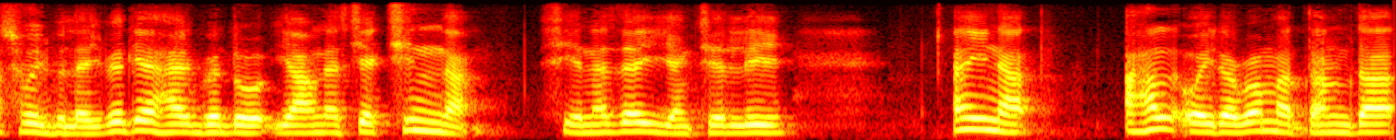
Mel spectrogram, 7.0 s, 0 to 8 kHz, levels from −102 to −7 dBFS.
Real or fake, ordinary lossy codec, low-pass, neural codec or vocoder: fake; none; 7.2 kHz; codec, 16 kHz, 0.8 kbps, ZipCodec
